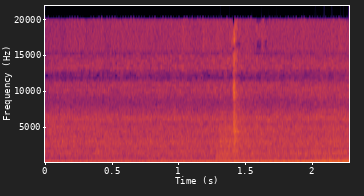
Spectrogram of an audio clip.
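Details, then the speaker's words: 1999 Nissan R34 GTR after cold start, idling; deep steady rumble, muffler sounds good, no popping, misfire or hunting, radiator fan audible, possible normal tapping noted, normal idle. "Muffler sounds good. There's no weird popping sounds or idling issues. You can hear the fan."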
